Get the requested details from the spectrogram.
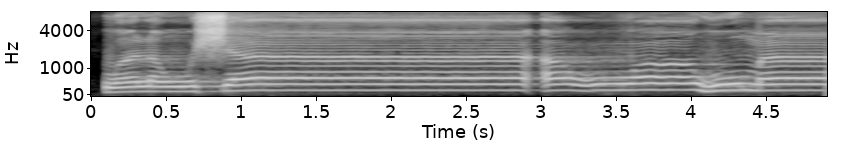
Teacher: lam jalalah yang didahului fathah kita baca tafkim.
